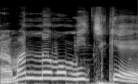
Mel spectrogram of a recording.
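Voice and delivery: ordinary talk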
